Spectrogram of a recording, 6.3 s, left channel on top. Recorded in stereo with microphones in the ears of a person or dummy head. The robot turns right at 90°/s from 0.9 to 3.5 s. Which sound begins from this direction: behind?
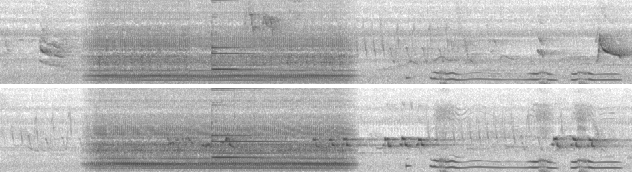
A chime, at 2.1 s.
